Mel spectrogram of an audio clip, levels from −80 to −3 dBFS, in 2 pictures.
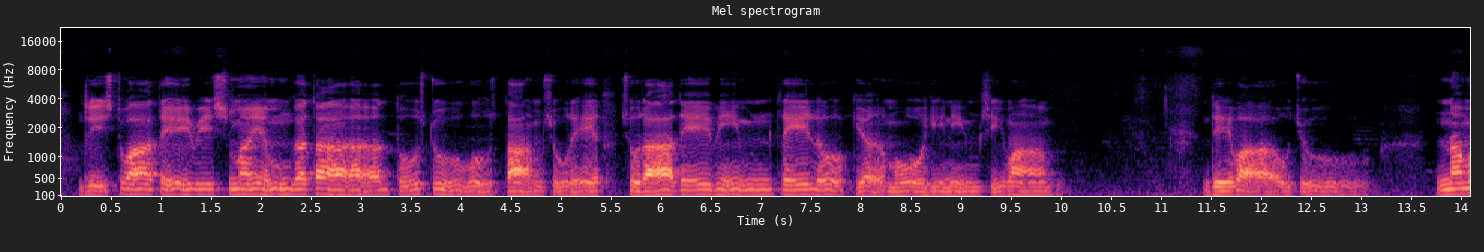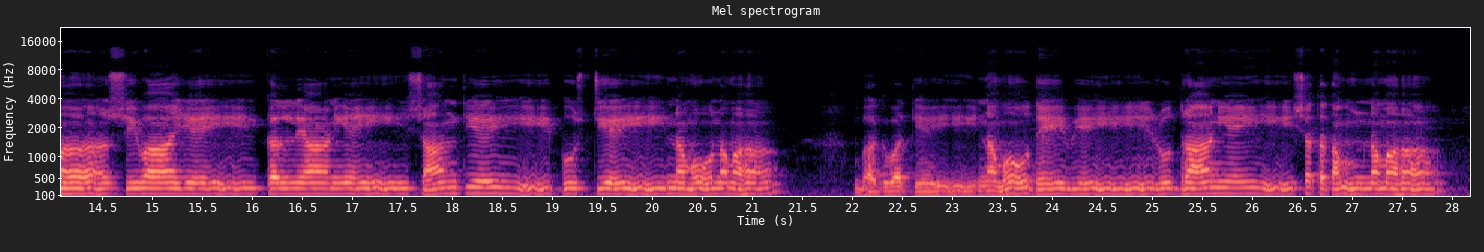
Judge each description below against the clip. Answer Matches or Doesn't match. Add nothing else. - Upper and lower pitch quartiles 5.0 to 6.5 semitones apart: Doesn't match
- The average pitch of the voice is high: Doesn't match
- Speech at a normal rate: Doesn't match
